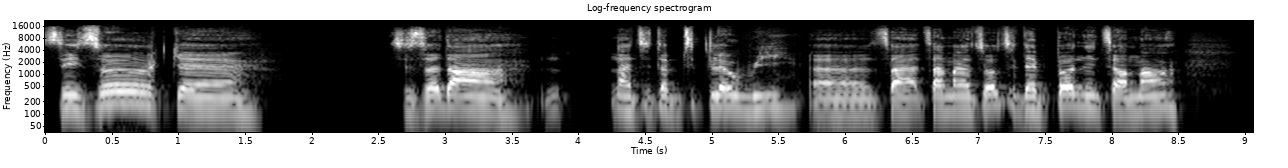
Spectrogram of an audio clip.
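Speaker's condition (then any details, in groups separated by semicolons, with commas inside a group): Cerebral palsy, near quadriplegia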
